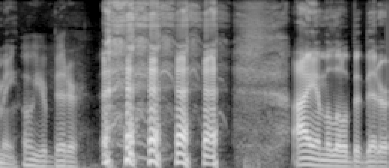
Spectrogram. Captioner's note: guffaws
